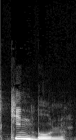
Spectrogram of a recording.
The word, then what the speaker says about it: kinball: Bien sûr, mais comparé à ce qu'on croit, ça se prononce kinball.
